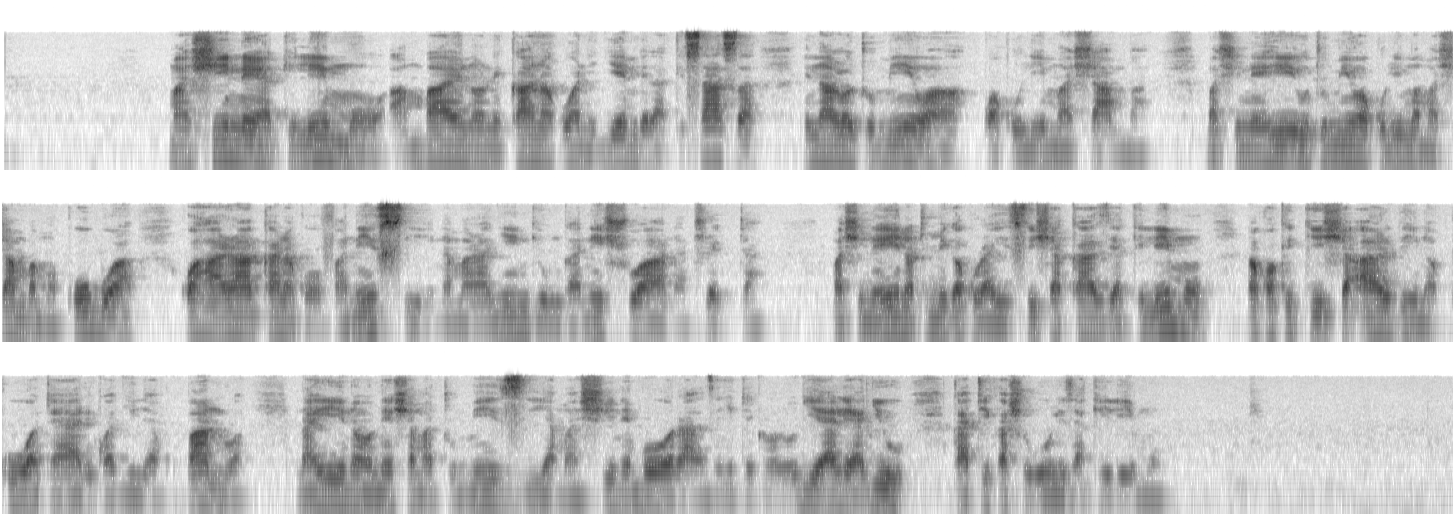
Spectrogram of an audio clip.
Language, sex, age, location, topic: Swahili, male, 25-35, Dar es Salaam, agriculture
